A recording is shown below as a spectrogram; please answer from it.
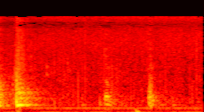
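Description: A few short knocks and a low thump as a desk telephone's receiver is picked up and handled, over the steady hum of an old film soundtrack.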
